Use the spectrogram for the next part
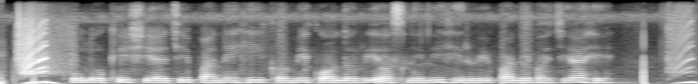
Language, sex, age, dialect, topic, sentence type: Marathi, female, 36-40, Varhadi, agriculture, statement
